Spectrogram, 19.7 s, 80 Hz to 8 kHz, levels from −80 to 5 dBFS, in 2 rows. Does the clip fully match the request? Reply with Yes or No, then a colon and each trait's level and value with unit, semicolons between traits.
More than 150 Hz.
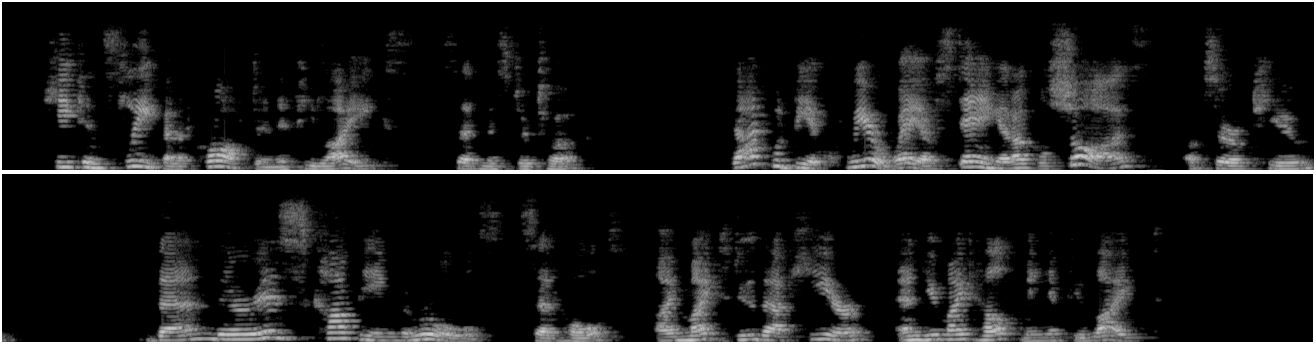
Yes: high, 190 Hz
